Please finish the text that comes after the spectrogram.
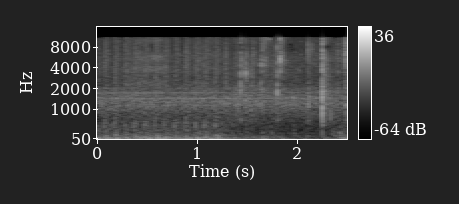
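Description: Rapid gunfire in the video game GTA, a steady rattle of quick shots under continuous game noise, fairly loud throughout.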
